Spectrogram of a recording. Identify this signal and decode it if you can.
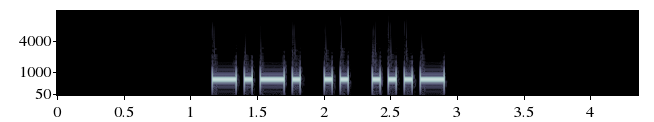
Morse code, heard as a keyed tone, about 20 wpm, 700 Hz. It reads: CIV
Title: Build A Word - 1 Letter At A Time - 5-Letter Words - 20wpm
